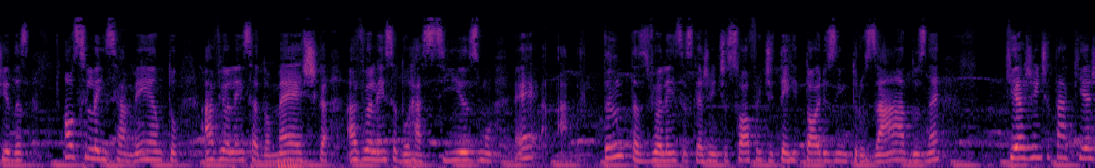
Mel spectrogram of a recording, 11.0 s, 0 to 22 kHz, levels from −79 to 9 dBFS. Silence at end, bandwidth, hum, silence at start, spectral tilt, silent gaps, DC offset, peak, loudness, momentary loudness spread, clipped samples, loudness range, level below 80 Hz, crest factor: 0 s; 14 kHz; none; 0 s; -4.5 dB/octave; none; under 0.1%; -12 dBFS; -32 LUFS; 8 LU; under 0.1%; 2 LU; -44 dBFS; 18 dB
